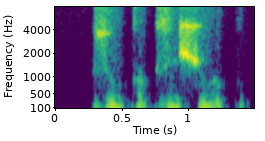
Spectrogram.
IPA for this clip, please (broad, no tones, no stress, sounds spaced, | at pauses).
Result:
z u k o k z ɨ ʃ u kʷ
